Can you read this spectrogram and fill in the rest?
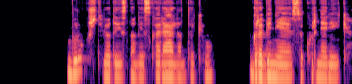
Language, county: Lithuanian, Panevėžys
